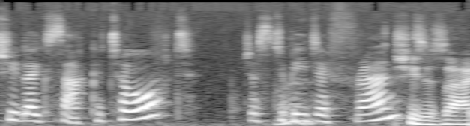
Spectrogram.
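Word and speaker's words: Sachertorte: Sue Hare says she likes sakatort, just to be different. She's a zaga, and you There's you're that. Now, zagging with I've seen a Have you? sakatort, but I've never tasted it.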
